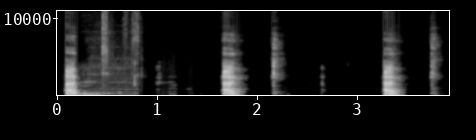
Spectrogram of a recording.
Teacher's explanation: baca huruf kaf pangkal lidah tuh nek ke atas. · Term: hamas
